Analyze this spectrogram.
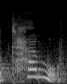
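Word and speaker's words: Temu: 因为这个公司啊，之前在上一次的超级碗的广告当中，管自己叫 Tim，那这似乎也变成了一个官方的广为流传的叫法。但是在今年的超级碗的广告当中，他们管自己叫 Tim，所以马上这个这个公司到底怎么读啊，就变成了一个热搜的词条。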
